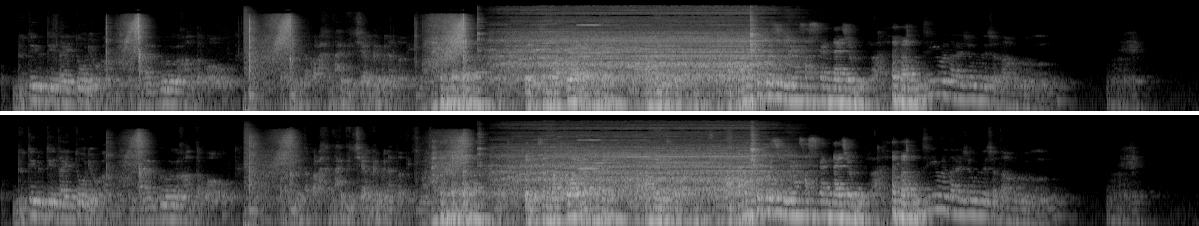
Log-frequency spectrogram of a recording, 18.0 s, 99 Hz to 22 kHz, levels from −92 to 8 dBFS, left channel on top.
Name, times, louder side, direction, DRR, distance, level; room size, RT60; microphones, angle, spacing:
voice 1, 0.2-3.6 4.2-6.7 7.3-7.8 9.4-11.1 13.3-15.9 16.6-17.1, right 1 dB, 55° right, -2 dB, 1.7 m, -43 dB
sound 1, 0.7-2.3 2.6-2.9 3.1-3.3 3.6-5.5 5.9-6.0 6.2-7.3 7.7-7.8, left 8 dB, 65° left, 0.5 m, -36 dB
sound 2, 3.7-5.9, equal, 30° left, 1.3 m, -41 dB
voice 2, 6.5-7.2 7.9-9.2 9.7-13.6, equal, 85° right, -2 dB, 2.1 m, -32 dB
sound 3, 6.9-12.7, left 2 dB, 50° left, 2.4 m, -34 dB
9.9 x 4.9 x 2.4 m, 0.85 s
head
